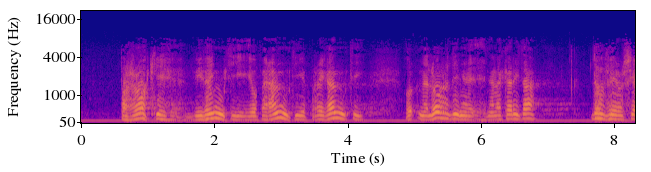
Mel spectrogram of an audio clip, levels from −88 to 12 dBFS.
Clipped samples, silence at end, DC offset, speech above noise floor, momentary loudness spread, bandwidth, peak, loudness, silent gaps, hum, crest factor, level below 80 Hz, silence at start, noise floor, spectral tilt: under 0.1%; 0 s; under 0.1%; 22 dB; 19 LU; 8.4 kHz; -6 dBFS; -22 LUFS; none; none; 16 dB; -58 dBFS; 0 s; -44 dBFS; -7.5 dB/octave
